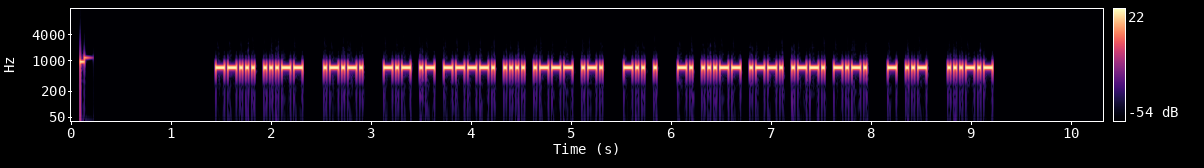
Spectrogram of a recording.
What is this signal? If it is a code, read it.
Morse code, heard as a keyed tone, about 40 wpm, 700 Hz. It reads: 73 <AR> KA9HJR DE N3PPC TU <SK>
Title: Practice QSO - Exchange 4 - Ending - 40wpm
